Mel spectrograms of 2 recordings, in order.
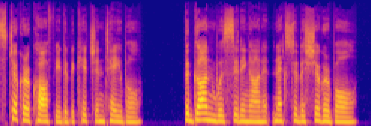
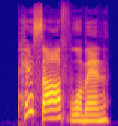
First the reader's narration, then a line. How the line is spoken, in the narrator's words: said, and hung up laughing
